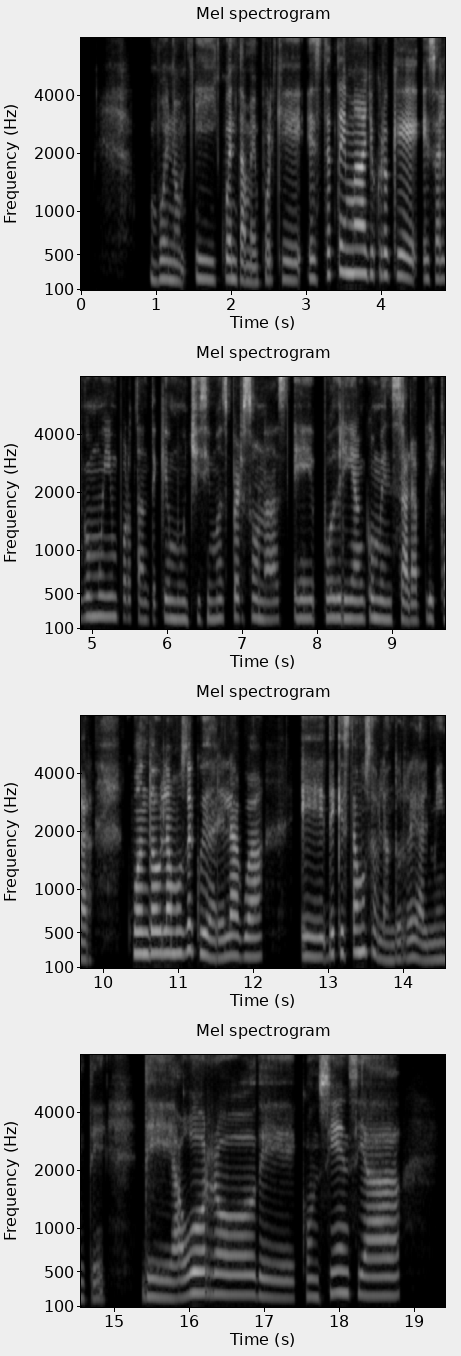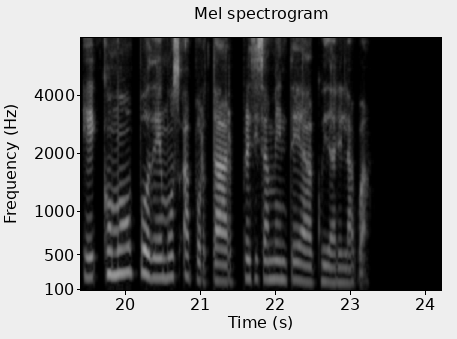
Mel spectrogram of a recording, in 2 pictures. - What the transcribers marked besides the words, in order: tapping
- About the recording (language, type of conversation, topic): Spanish, podcast, ¿Cómo motivarías a la gente a cuidar el agua?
